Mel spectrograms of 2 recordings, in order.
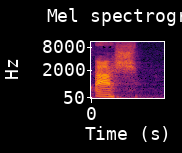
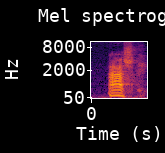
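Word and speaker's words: Æ: It's A-E. Yeah, well, what's it called, Wikipedia? What's it called? They've just written it out. Oh, I think it's, you know what? I think it's pronounced Ash. – Ash.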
